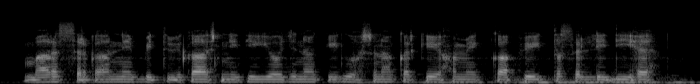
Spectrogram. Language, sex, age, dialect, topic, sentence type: Hindi, male, 25-30, Garhwali, banking, statement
